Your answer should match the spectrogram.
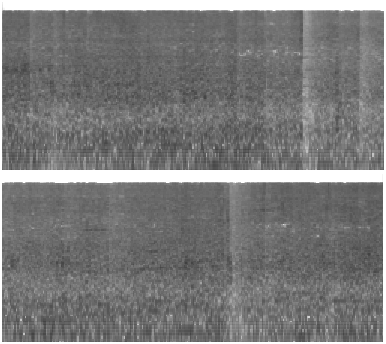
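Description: Loud, steady rushing street noise around vehicles, with wind on the microphone. It dips briefly twice, about four and eight seconds in.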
